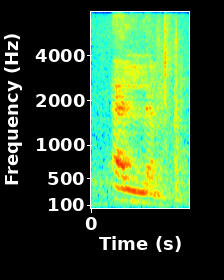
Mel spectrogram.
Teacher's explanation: So when we have lam after the noon sakin, we say, we combine them, but we suppress this sound, this musical sound, which we call ghunna.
